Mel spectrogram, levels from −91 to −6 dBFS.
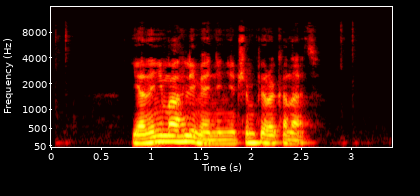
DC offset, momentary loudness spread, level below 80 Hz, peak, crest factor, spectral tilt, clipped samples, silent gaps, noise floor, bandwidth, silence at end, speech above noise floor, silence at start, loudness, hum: under 0.1%; 10 LU; -58 dBFS; -12 dBFS; 16 dB; -8 dB/octave; under 0.1%; none; -77 dBFS; 9.2 kHz; 0.8 s; 51 dB; 0.8 s; -26 LUFS; none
